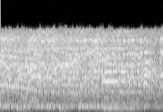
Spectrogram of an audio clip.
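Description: A large circus crowd cheers and roars continuously for a trained seal act in the ring, a dense, steady wall of voices that stays loud throughout, with no single speaker standing out.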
